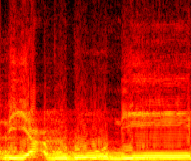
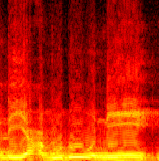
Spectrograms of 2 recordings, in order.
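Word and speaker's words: ليعبدوني: Sehingga kalau dinampakkan ya-nya maka dibaca liya'buduni, panjang dua harokat. Ya, sehingga kalau dinampakkan ya-nya maka dibacanya liya'buduni.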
